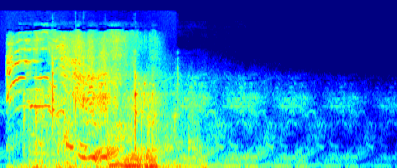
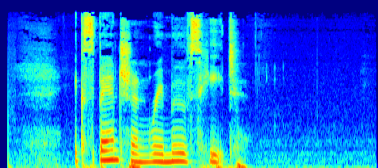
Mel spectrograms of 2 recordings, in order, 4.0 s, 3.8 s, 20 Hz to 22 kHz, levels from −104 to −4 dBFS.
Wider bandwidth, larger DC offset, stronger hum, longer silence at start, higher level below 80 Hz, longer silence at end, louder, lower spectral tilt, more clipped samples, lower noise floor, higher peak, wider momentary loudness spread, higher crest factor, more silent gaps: second, 13 kHz vs 16.5 kHz; neither; neither; about the same, 0.05 s vs 0.1 s; first, -32 dBFS vs -38 dBFS; about the same, 1.4 s vs 1.3 s; first, -21 LUFS vs -24 LUFS; second, -3 dB/octave vs -4.5 dB/octave; neither; first, -61 dBFS vs -57 dBFS; first, 0 dBFS vs -8 dBFS; first, 20 LU vs 12 LU; first, 24 dB vs 18 dB; neither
